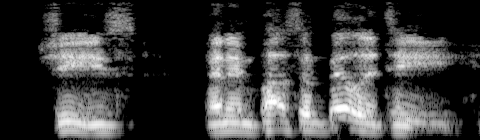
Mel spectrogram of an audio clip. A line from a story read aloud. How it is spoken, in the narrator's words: he cried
